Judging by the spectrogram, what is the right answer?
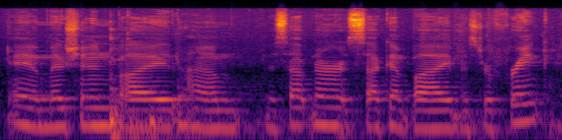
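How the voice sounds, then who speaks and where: A woman chairing a county board meeting in a brisk, joking, informal way. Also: deep voice, little pitch movement, slight background noise. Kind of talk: chairing a public meeting, casual banter. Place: county government meeting room.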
